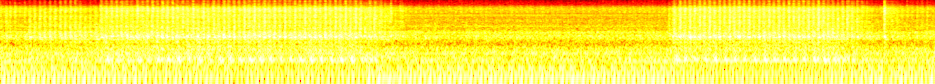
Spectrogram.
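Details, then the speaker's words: Honda Scoopy-i scooter idling while leaning left on side stand: bright metallic rattle from the belt housing that quiets when the kick-start lever is pressed down slightly and returns when released fully up; kick-start gear rattle. "เวลาผมกดคำสตาร์ทลงเล็กน้อยเสียงจะเงียบไปนะครับแต่พอผมปล่อยคันสตาร์ทให้ดีดขึ้นไปจนสุดนะครับก็จะมีเสียงดังอย่างที่เพื่อนๆได้ยินได้ฟังไปเมื่อสักครู่นี้นะครับ"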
